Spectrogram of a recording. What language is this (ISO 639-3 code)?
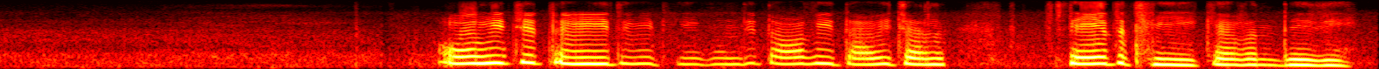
pan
